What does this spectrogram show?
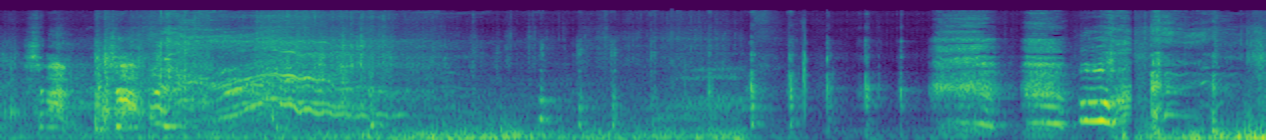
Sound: laughing

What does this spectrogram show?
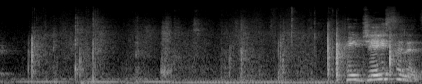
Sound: footsteps

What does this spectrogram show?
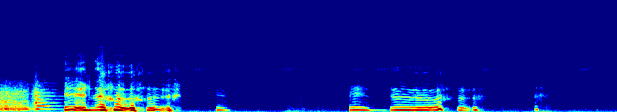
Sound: sobbing

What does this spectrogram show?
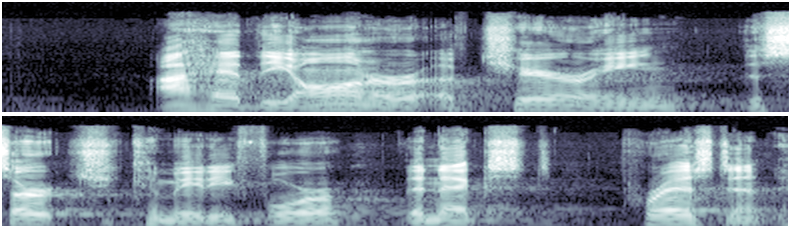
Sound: none

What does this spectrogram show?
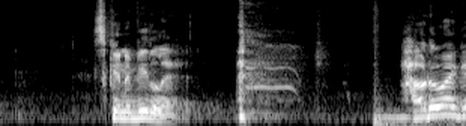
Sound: laughs

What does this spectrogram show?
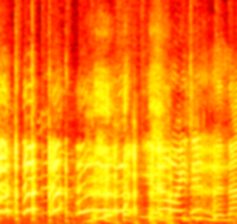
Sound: laughter

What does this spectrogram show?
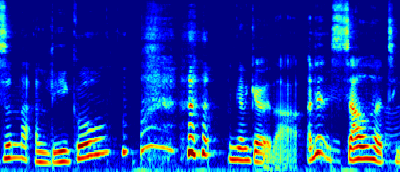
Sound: laughs

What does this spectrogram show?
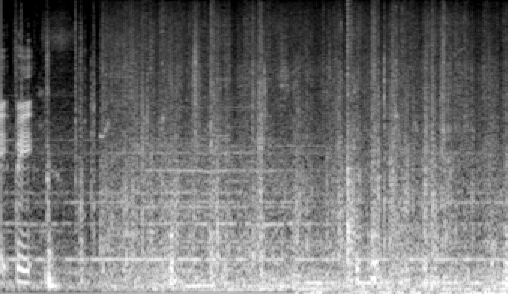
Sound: tires rumbling

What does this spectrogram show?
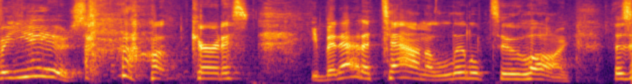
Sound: laughs

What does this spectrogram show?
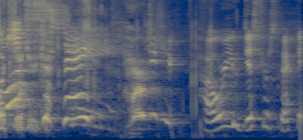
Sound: angry enchanted noises

